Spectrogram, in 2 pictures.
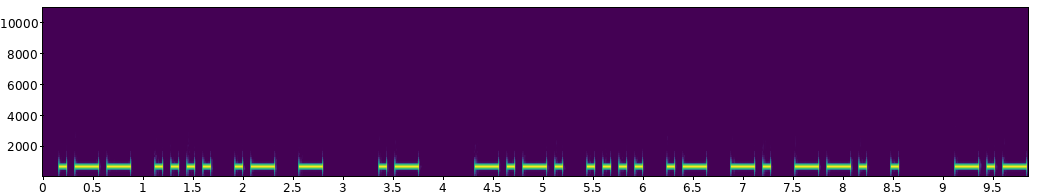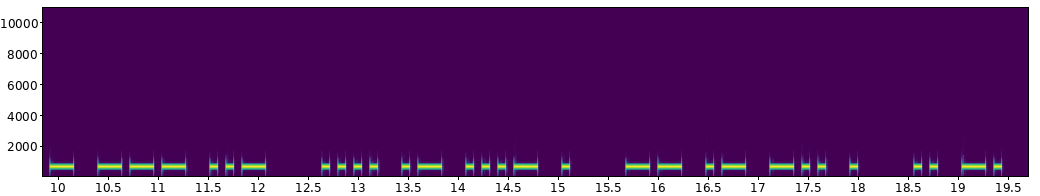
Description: Morse code, heard as a keyed tone, about 15 wpm, 700 Hz. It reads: WHAT A CHANGE YOU HAVE MADE IN
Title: Sentences from Top 1000 Words - Review Part 1 - 15wpm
